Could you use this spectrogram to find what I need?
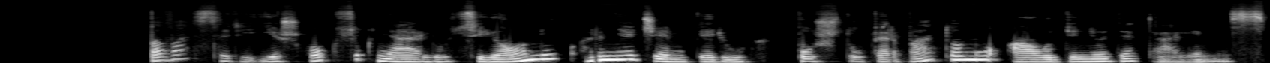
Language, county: Lithuanian, Alytus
